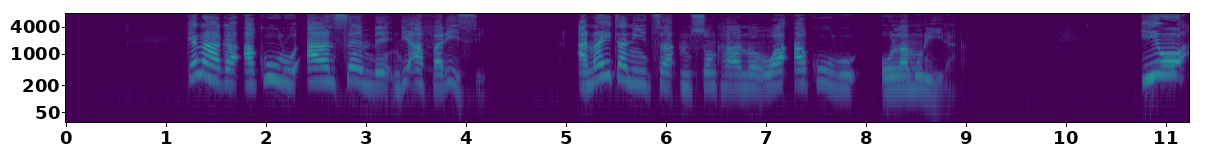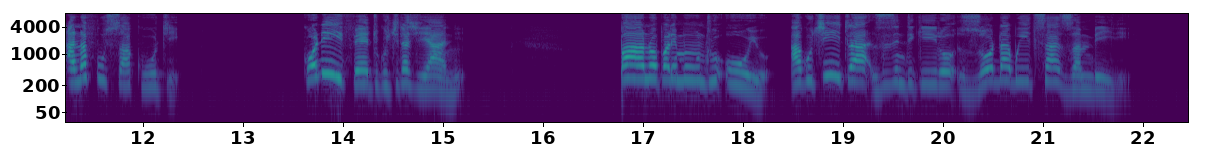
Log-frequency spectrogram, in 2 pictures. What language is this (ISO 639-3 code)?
nya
